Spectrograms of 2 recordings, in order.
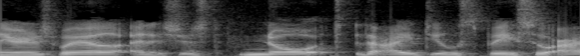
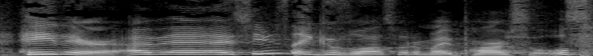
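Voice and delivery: hammed-up American advert voice; advertorial American; 5 semitones higher than usual. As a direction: put on a chirpy American ad-read accent. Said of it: "advertorial American".

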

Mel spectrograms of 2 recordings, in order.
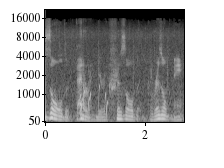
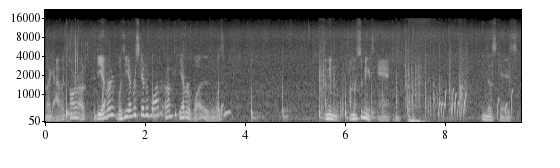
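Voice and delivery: ordinary talk, nothing marked

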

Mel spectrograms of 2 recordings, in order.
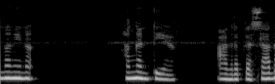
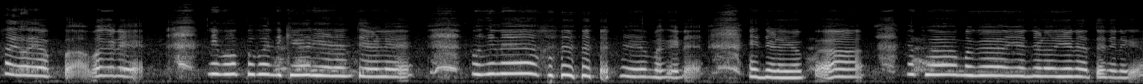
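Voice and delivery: loud, high keening over the son; grief wailing; 8 semitones higher, 6 dB louder than usual. Acted. Mother begs her lifeless son to wake, wailing loudly. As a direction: beg the boy to get up, sobbing.

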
